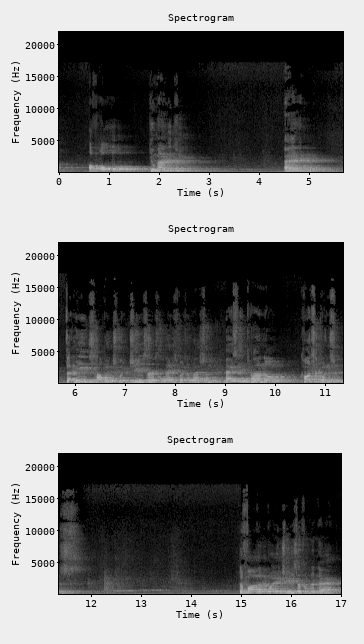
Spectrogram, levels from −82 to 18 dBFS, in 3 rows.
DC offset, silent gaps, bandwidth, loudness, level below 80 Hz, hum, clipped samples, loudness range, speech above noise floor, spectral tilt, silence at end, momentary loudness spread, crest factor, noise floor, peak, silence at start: under 0.1%; none; 17.5 kHz; -20 LUFS; -50 dBFS; none; under 0.1%; 8 LU; 23 dB; -5.5 dB/octave; 0 s; 22 LU; 18 dB; -42 dBFS; -4 dBFS; 0 s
